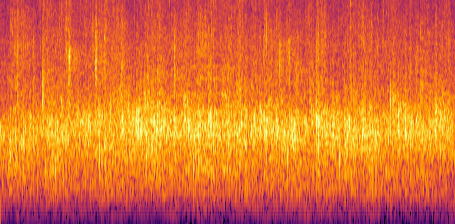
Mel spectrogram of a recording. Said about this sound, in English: In-person church, would you welcome our online folks with a round of applause?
